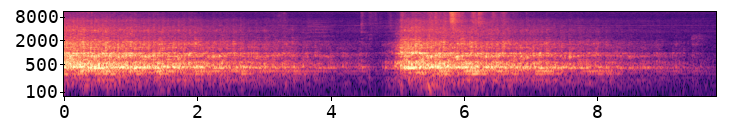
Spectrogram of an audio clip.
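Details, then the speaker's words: Whirlpool long-shaft top-load washer transmission spinning and coasting down: loud, rough whirring groan because water leaked past the seal and dried out the upper and lower bearings; fix is replacing the bearings. "la manera de identificar ya cuando una transmisión está dañada es porque al momento de que gira hará un fuerte ruido al momento de exprimir ya que los baleros se resecan por la humedad y el ruido es como el que les muestro"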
